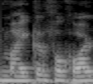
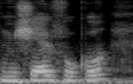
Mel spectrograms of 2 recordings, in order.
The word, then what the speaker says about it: Michel Foucault: Simone day बोवेयर, मिशेल फूको, it's a French name, a lot of people pronounce it Michael Foucault, but it's Michel Foucault, Jacques Lacan, as well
